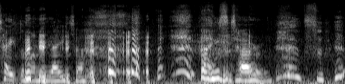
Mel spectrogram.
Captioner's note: chuckling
